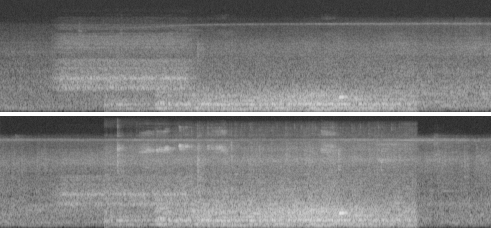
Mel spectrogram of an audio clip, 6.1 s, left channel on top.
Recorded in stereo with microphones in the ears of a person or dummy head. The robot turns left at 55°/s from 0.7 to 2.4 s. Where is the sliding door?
60° right, 0.8 m; by 5.2 s 120° right, 0.8 m.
